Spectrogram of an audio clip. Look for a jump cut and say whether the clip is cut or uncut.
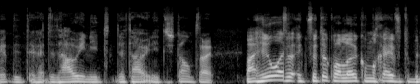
cut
